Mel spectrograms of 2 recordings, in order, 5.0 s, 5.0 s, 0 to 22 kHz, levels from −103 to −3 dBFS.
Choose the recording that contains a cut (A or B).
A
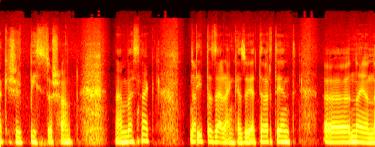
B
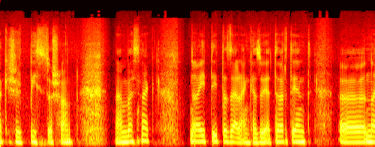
A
